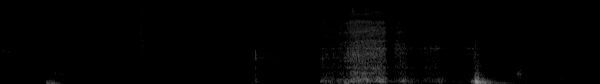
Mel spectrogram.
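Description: Handling noise as a sandal is held and moved: scattered soft rubbing sounds, a louder rustle about three seconds in, and a dull knock near the end.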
